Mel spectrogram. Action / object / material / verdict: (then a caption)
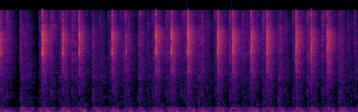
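tap / metal manual typewriter / metal / none. Fingertips type continuously on the plastic keys of a blue metal portable manual typewriter. A rapid, steady run of sharp, bright key clacks sits over a heavy low thud from the machine's body. Each strike dies away almost at once.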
